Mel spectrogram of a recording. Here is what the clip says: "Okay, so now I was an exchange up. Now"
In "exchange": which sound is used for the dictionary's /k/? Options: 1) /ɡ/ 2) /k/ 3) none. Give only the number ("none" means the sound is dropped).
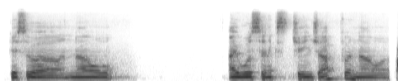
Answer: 2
